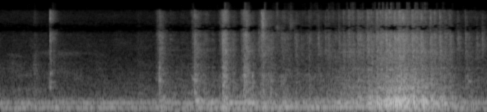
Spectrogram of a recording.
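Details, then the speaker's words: Furnace with bad blower motor, running: steady motor hum with irregular rattling clatter that swells loudly as the squirrel cage rattles all around; replacement motor pending. "But there's like a squirrel cage inside here. It's gonna be pretty dark, and it just like rattles all around. So when you turn it on, it just goes nuts."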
